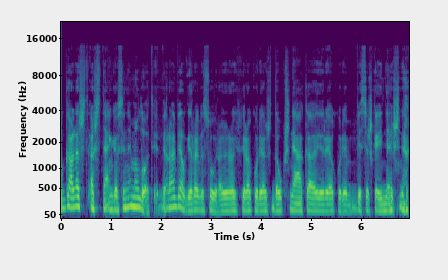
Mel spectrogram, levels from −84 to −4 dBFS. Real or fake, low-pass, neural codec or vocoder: fake; 14.4 kHz; vocoder, 44.1 kHz, 128 mel bands, Pupu-Vocoder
